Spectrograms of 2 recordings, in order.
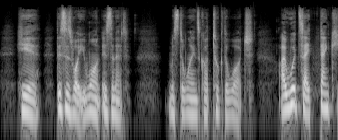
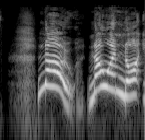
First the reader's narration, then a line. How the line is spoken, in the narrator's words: yelled Ian, swiveling to turn his fury on Friday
